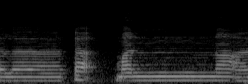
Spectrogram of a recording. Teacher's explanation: La ta'manna adalah bacaan ismam. Ismam yaitu menampakkan domah yang hilang dengan isyarat bibir.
